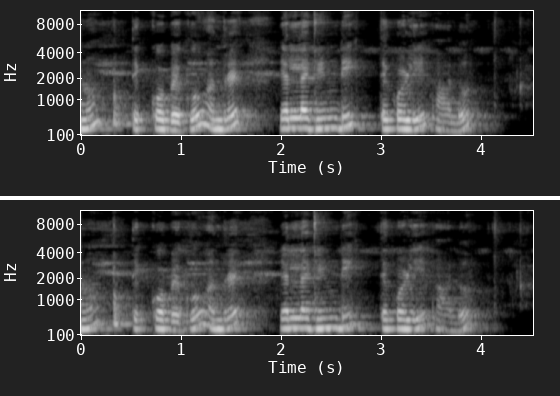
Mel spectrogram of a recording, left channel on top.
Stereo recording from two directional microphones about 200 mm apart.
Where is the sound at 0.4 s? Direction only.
40° left (ahead or behind).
